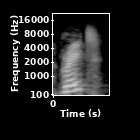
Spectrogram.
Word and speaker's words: great: Great, de grandioso, rima com hate.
